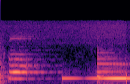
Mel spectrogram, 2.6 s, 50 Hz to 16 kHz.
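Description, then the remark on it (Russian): The peace bell in Hiroshima, Japan, rings at 8:15 a.m. on 6 August, the 70th anniversary of the atomic bombing, with deep, sustained resonant tones, struck a few times so each long hum overlaps the next, loud with no talking. “8.15 утра 6 августа в Хиросиме зазвонил колокол мира.”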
